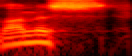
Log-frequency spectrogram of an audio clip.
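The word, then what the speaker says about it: Lummis: Tim Scott and Senator Lumis Lumis rhymes with hummus.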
